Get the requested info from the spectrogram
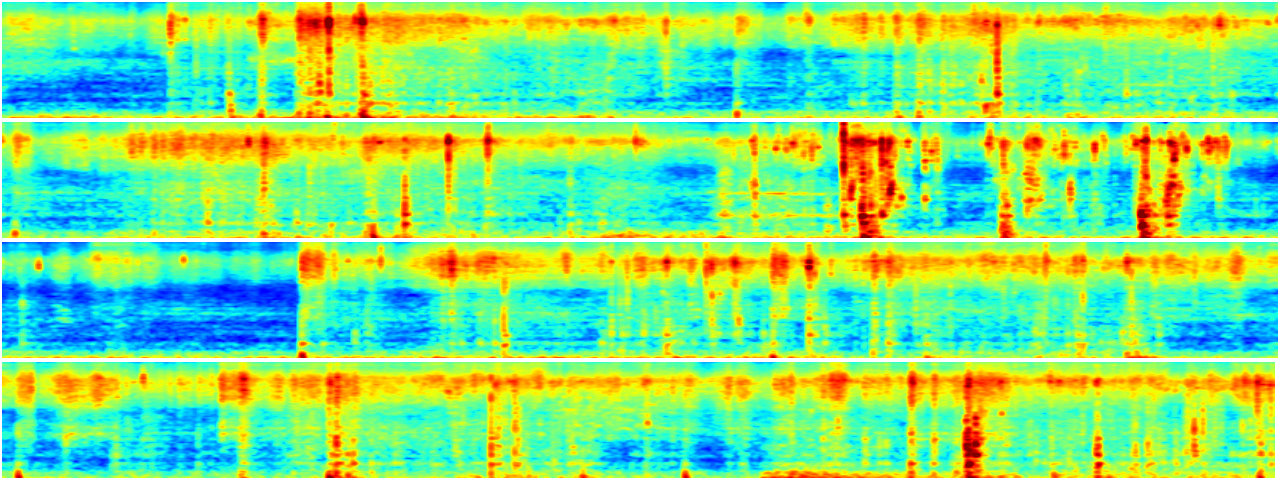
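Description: Soaked blocks of pure cement crumbled by hand over a tub of water: irregular crunching and crackling, with crumbs and grit pattering and splashing into the water, and two sharper louder cracks about eight and nine seconds in.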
